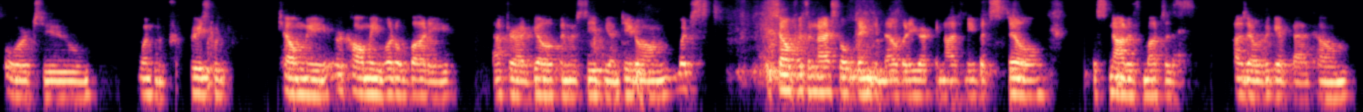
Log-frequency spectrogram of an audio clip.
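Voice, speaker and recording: A man's voice: fairly low pitch, fairly bright tone. An American man in his twenties, a student guest telling his personal story in a reflective way. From Oklahoma, United States. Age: 20s. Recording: roomy echo, audible background noise.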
